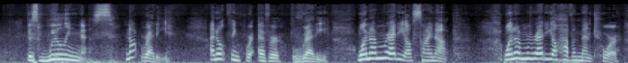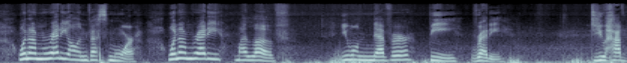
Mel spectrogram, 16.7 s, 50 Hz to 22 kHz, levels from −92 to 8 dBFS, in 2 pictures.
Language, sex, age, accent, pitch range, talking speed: English, female, 30-49, American, 215-325 Hz, 150 wpm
